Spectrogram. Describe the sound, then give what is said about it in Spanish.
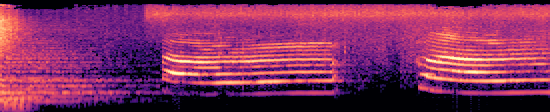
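A cat meows twice. Each meow is a clear, drawn-out, fairly loud cry, and the second is cut short at the end. A brief, quieter sound comes before them. “¿Qué es? El gato que maulló.”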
